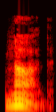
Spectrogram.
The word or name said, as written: nod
